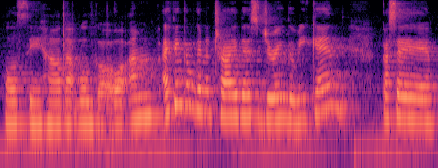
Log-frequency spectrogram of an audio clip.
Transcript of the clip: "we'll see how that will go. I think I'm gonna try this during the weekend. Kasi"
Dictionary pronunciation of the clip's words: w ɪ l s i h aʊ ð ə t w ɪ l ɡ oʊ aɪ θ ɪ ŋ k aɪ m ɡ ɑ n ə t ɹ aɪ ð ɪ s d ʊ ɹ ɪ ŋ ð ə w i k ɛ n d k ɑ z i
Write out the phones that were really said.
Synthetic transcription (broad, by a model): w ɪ l s i h aʊ ð ə t w ɪ l ɡ oʊ aɪ θ ɪ ŋ k aɪ m ɡ ɑ n ə t ɹ aɪ ð ɪ s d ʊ ɹ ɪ ŋ ð ə w i k ɛ n d k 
